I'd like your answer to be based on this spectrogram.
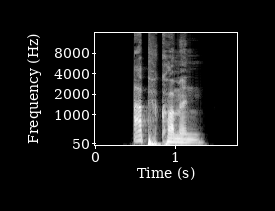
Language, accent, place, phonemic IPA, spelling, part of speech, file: German, Germany, Berlin, /ˈapˌkɔmən/, abkommen, verb, De-abkommen.ogg
- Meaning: 1. to come from, to derive from 2. to stray from (something): to unintentionally stray from (a chosen course) 3. to stray from (something): to digress from (a goal or subject)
